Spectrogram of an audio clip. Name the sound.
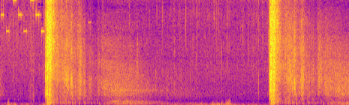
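gunshot from a Draco pistol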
